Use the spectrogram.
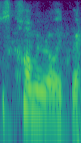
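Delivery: ordinary delivery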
